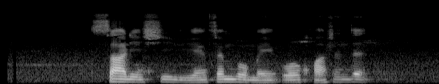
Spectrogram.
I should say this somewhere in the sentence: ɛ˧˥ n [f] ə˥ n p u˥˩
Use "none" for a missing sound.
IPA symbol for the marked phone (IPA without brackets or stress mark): f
